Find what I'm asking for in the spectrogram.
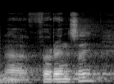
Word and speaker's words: Firenze: We've been to, I'm going to be snooty and use the Italian pronunciation, Firenze, Positano, and Roma, Roma, due times, twice.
